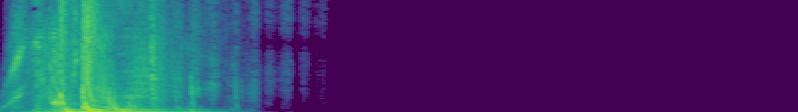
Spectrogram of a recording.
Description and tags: SciFi Gun - Plasma Slinger
Plasma, Pulse, Laser, Weapon, Ball, Gun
